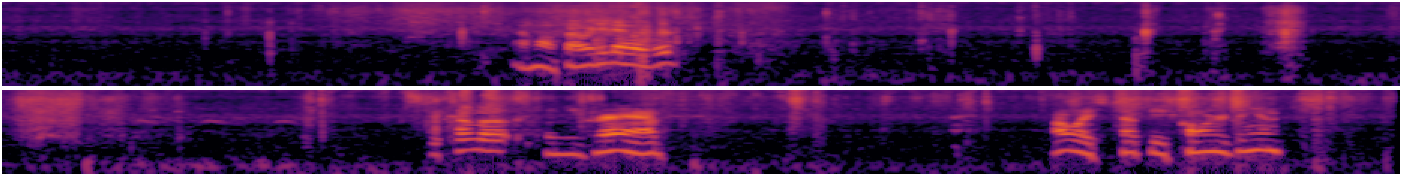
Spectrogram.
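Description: Tent fabric rustles and crinkles on the ground.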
